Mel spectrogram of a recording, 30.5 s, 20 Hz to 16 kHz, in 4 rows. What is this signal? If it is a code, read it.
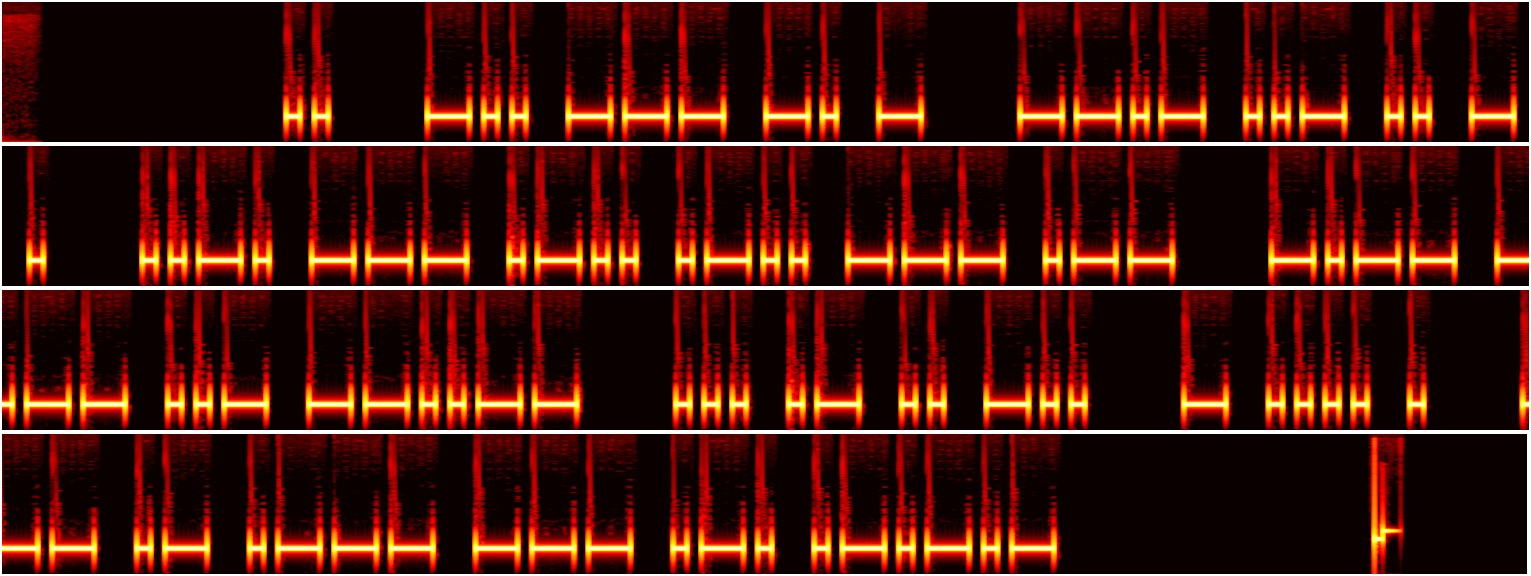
Morse code, heard as a keyed tone, about 17 wpm, 700 Hz. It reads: I DONT QUITE FOLLOW YOU, SAID THE MAJOR.
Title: Sentences from Top 1000 Words - Review Part 4 - 17wpm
